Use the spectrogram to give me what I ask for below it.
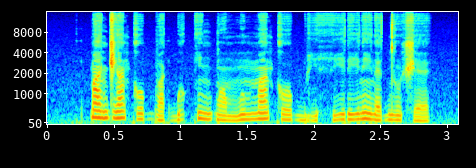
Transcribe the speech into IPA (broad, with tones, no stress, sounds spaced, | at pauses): k͡p ã˦ d͡ʒ ã˦˨ k o˧ b a˨ ɡ͡b o˧ k ĩ˧ ɡ͡b ɔ̃˨ m ũ˧ m ã˦ k o˧ b i˨ h i˧ ɾ i˦ ɾ ĩ˦˨ ɾ ɛ˨˦ d ũ˦˨ ʃ ɛ˧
